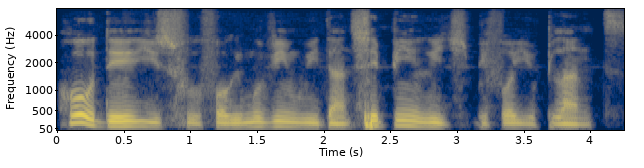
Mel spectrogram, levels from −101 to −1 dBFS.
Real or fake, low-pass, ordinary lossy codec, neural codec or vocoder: real; none; none; none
